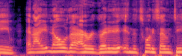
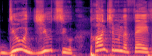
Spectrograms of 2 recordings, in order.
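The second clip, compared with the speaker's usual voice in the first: ordinary talk, nothing marked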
